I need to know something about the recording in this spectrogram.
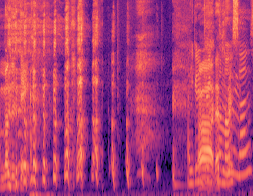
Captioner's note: laughter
